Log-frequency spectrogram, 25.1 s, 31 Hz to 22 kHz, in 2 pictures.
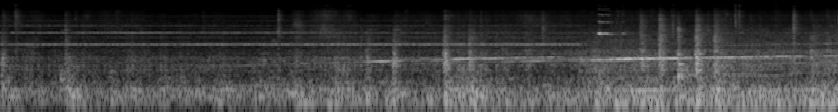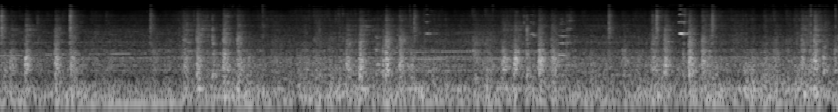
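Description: ET127 series electric train pulling away and speeding up, heard from inside at the coupled end of the car: a slowly rising whine over a rumble that grows louder, with sharp clacks of the wheels over rail joints coming faster later on.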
